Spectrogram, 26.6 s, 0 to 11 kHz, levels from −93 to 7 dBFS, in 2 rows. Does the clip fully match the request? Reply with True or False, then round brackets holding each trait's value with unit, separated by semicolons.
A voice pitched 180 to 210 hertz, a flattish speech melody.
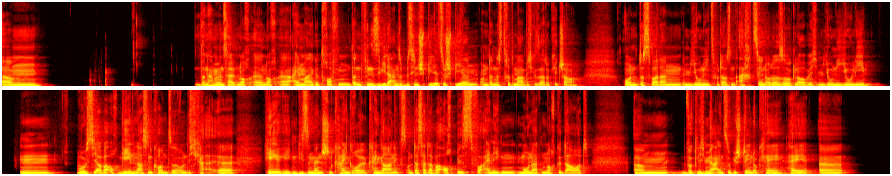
False (130 Hz; 1.8 semitones)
